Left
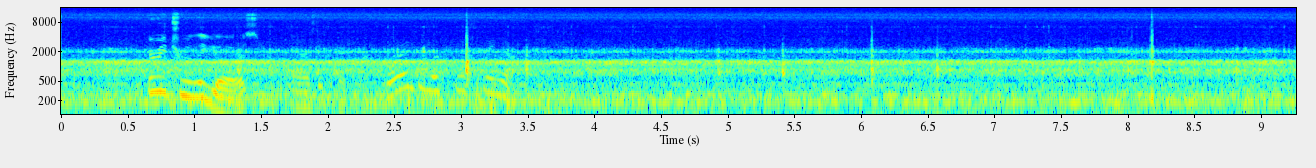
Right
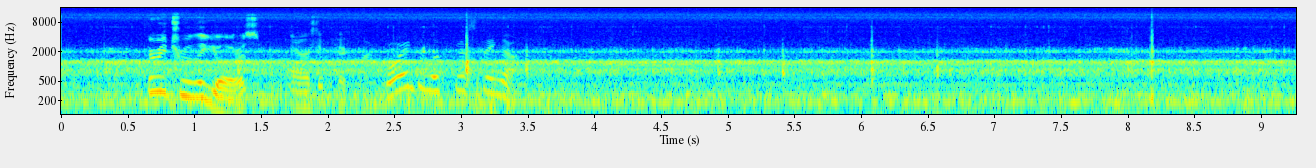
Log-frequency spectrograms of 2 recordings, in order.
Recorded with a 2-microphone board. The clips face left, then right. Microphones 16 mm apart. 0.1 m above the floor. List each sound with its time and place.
0.7 s a man speaking: 20° right (ahead or behind); by 2.1 s 45° right (ahead or behind)
2.2 s a woman speaking: 40° right (ahead or behind)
